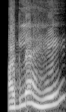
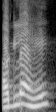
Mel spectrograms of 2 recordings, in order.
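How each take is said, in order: The two takes are said the same way.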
